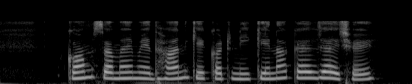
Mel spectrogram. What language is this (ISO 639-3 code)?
mai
